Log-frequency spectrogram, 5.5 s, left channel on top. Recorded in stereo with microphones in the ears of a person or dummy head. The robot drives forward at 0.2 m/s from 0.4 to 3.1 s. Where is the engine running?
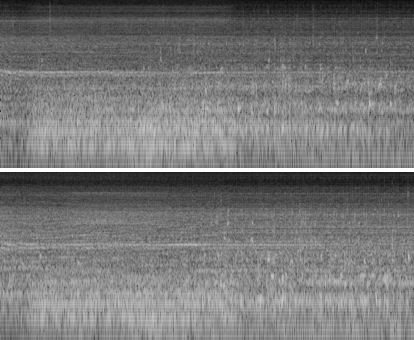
25° right (ahead or behind), 3 m.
